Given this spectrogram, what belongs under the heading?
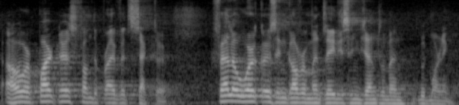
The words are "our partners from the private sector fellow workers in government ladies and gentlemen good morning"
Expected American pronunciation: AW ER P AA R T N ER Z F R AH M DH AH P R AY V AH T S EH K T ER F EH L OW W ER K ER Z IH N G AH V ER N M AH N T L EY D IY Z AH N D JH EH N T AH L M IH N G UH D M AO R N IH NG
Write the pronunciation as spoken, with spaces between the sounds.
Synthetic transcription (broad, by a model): AW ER P AA R T N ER S F R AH M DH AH P R AY V AH T S EH K T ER F EH L OW W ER K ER S IH N G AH V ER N M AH N T L EY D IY S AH N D JH EH N T AH L M IH N G UH D M AO R N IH NG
